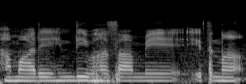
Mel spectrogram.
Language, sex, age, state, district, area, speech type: Hindi, female, 60+, Bihar, Madhepura, rural, spontaneous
